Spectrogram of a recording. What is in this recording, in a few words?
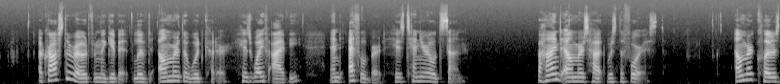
MD46 Vocal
